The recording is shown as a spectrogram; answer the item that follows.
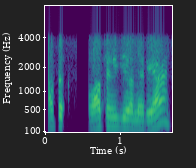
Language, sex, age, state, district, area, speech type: Tamil, male, 45-60, Tamil Nadu, Krishnagiri, rural, conversation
